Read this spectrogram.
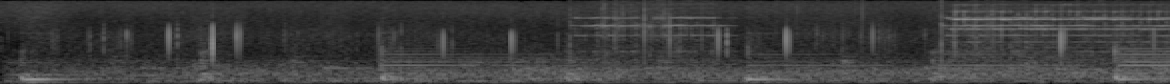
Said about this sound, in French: Une longue sonnerie.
